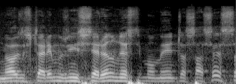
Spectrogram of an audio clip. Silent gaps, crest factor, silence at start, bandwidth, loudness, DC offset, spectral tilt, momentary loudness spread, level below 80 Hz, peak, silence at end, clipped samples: none; 16 dB; 0 s; 16.5 kHz; -17 LUFS; under 0.1%; -4.5 dB/octave; 7 LU; -24 dBFS; -2 dBFS; 0 s; under 0.1%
